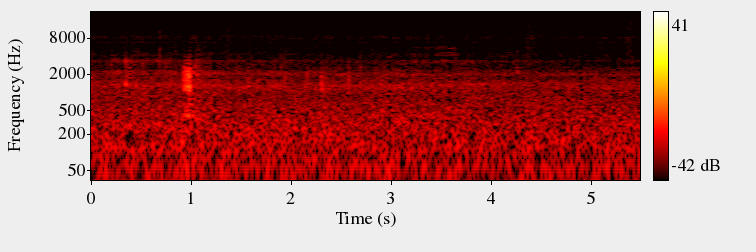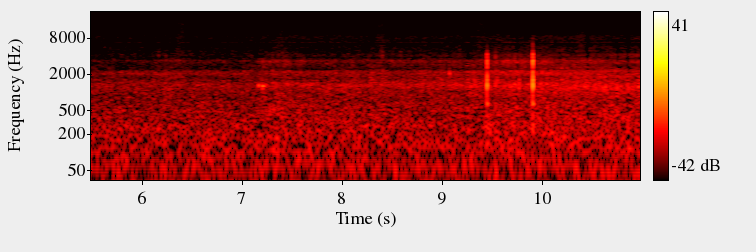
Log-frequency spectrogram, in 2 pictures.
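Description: A kayak paddle splashes and knocks against the water.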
